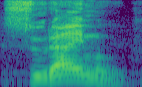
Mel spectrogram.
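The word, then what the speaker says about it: スライム: Which is in Japanese pronounced Suraimu.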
